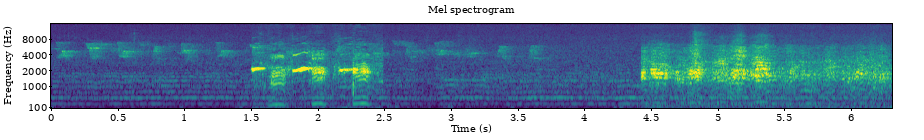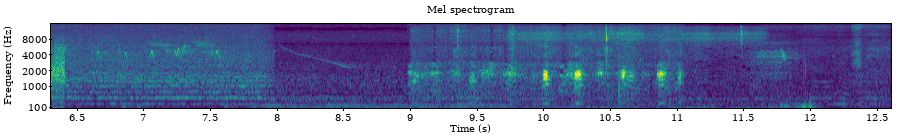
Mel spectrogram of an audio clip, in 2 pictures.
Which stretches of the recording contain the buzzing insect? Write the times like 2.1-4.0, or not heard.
0.0-12.5.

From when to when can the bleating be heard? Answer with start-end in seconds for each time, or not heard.
not heard.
